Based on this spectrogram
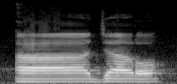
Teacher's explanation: antara ja dengan ro tidak boleh ada jarak suaranya.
